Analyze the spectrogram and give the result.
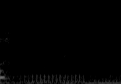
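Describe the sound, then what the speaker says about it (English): A pet cat purrs softly and close, a quiet rhythmic rumble in a calm room, with a brief voice at the very start. "The cat's needy."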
